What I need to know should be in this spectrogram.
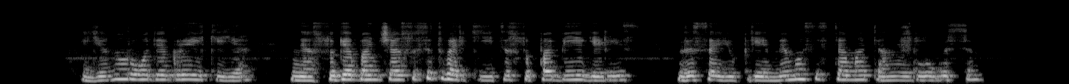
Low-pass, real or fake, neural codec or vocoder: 7.2 kHz; real; none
